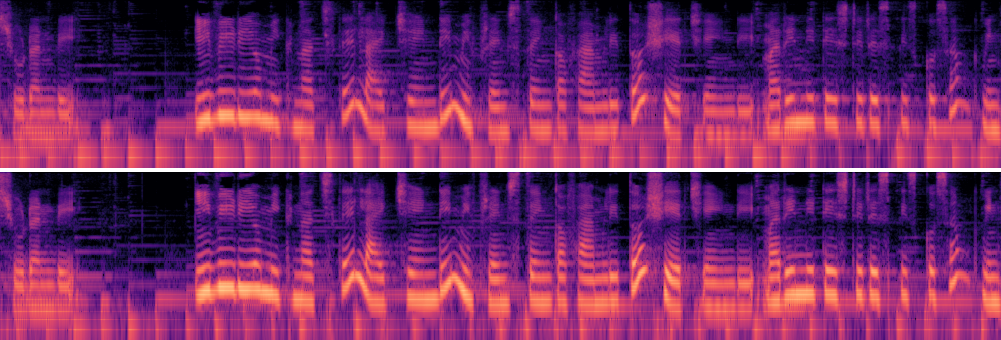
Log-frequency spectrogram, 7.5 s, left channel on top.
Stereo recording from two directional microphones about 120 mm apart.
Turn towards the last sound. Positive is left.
turn(degrees=-30)  # may be behind; listen again after turning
